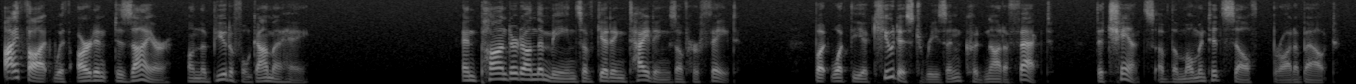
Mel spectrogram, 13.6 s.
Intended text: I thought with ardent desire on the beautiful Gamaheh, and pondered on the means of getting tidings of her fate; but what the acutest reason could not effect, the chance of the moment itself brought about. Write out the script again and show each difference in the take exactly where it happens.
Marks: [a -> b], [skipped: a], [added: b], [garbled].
I thought with ardent desire on the beautiful Gamaheh, and pondered on the means of getting tidings of her fate; but what the acutest reason could not effect, the chance of the moment itself brought about.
